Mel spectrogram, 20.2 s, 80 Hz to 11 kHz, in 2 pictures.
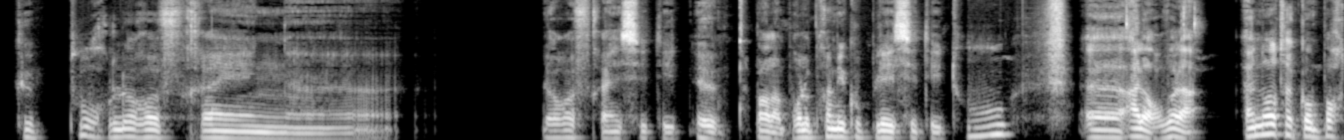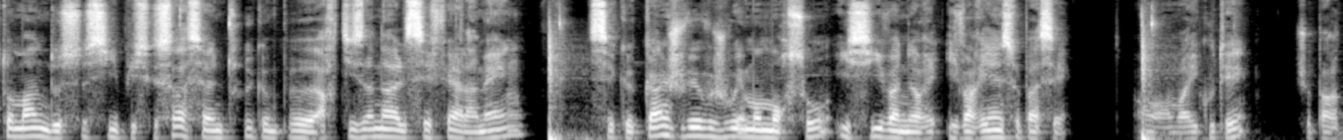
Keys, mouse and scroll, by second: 8.0 click, 8.9 click, 11.4 click, 12.7 click, 14.2 click, 18.6 click.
